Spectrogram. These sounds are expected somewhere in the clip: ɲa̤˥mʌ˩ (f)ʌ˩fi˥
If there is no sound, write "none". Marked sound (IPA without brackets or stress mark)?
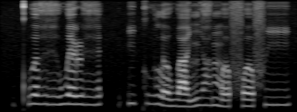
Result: f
